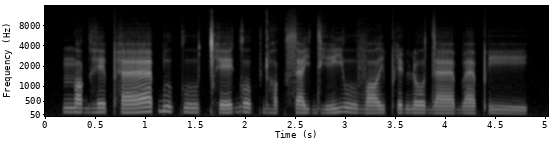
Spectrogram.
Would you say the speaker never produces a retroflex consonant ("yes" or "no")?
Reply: no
